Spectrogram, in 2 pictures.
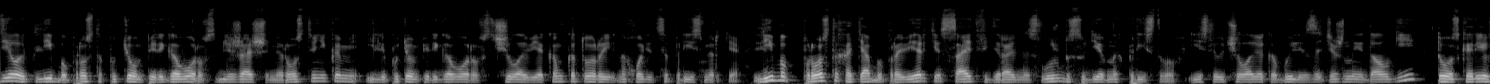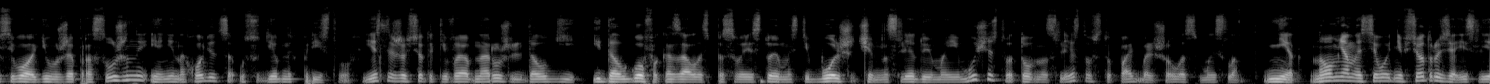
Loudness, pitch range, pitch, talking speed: -28 LUFS, 115-135 Hz, 125 Hz, 150 wpm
